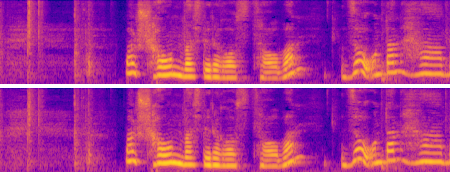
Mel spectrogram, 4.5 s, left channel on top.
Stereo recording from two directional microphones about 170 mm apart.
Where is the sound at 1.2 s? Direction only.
35° right (ahead or behind).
